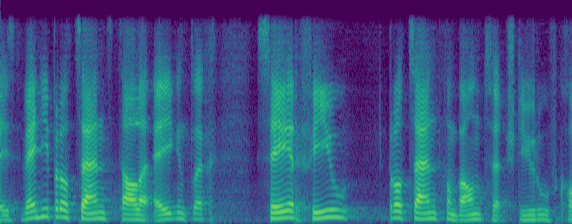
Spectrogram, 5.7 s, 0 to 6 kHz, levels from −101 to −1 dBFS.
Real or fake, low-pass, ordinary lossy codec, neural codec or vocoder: fake; 5.4 kHz; none; codec, 16 kHz, about 1 kbps, DyCAST, with the encoder's durations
